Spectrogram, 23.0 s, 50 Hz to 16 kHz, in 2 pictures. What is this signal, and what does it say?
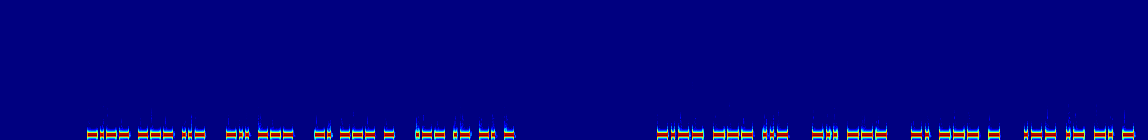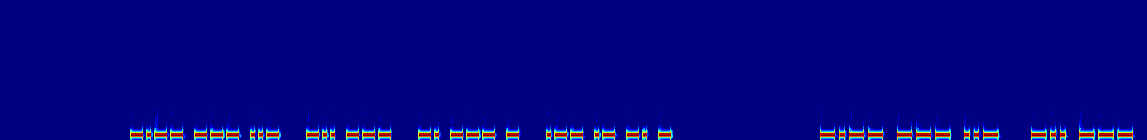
Morse code, heard as a keyed tone, about 31 wpm, 700 Hz. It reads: YOU DO NOT WANT YOU DO NOT WANT YOU DO NOT WANT YOU DO
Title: Speed-Racing - Sets of 4 Words 25wpm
